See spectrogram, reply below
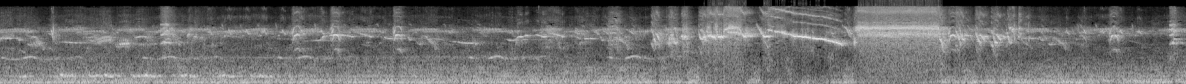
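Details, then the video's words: Sparrows chatter in high repeated chirps with a few lower calls beneath; near the middle a series of fast falling whistled sweeps and a loud bright burst break in, then chirping resumes. "Sparrow Chirping Sounds | Natural Sparrow Sound"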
